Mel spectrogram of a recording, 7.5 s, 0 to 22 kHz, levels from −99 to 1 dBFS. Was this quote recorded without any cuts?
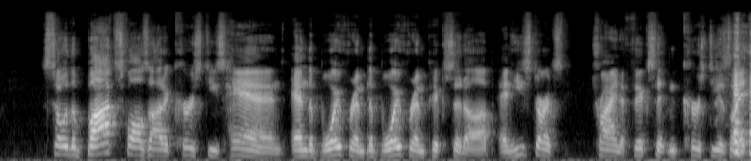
no; 1 cut; at 3.7 s

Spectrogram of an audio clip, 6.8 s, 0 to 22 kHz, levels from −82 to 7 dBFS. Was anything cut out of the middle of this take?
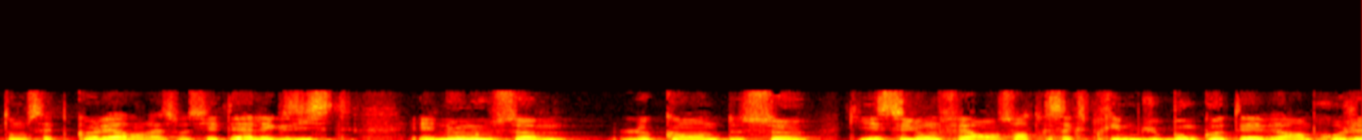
yes; 3 cuts; at 3.6 s, 4.2 s, 5.2 s

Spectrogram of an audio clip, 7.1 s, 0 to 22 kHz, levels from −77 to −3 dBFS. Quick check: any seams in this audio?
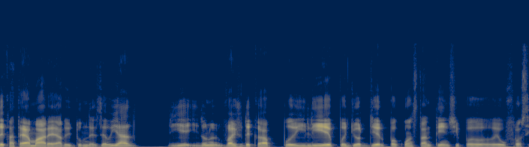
yes; 1 cut; at 2.7 s

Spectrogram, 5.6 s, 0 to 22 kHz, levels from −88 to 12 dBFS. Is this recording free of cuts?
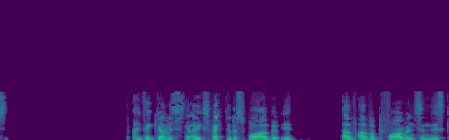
no; 4 cuts; at 1.8 s, 2.3 s, 3.5 s, 4.3 s

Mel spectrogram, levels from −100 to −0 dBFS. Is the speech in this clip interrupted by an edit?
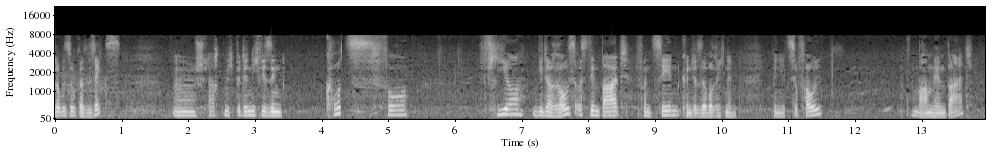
no; 0 cuts

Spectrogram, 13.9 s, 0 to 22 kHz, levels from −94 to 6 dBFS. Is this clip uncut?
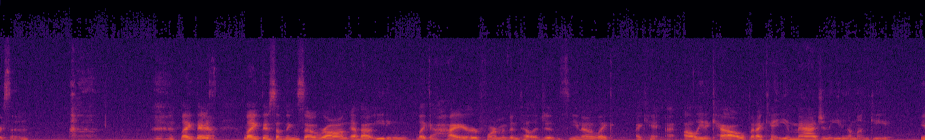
yes; 0 cuts

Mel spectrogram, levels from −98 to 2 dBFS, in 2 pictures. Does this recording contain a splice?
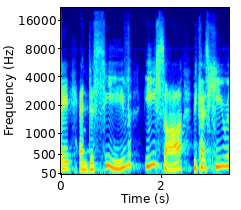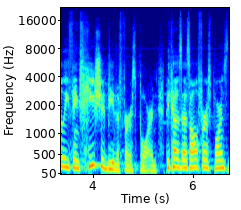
no; 0 cuts

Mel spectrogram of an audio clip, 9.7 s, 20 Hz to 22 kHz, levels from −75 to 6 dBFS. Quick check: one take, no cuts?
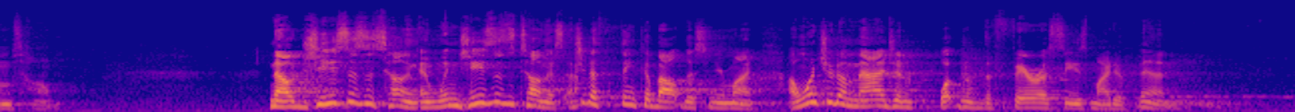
no; 3 cuts; at 3.1 s, 4.3 s, 7.2 s

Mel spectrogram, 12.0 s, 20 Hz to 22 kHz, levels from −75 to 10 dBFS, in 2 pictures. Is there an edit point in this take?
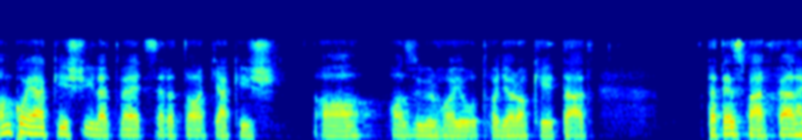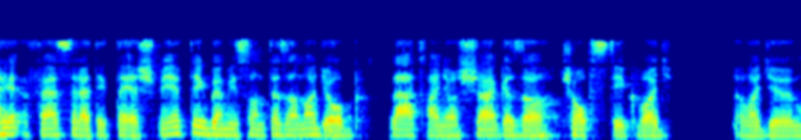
no; 0 cuts

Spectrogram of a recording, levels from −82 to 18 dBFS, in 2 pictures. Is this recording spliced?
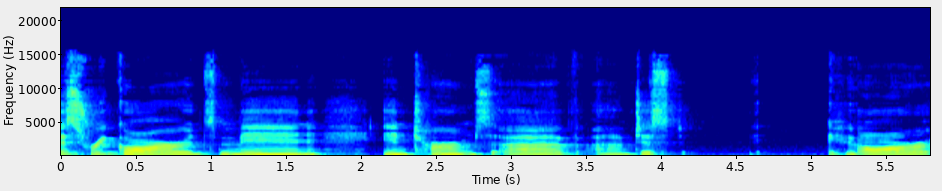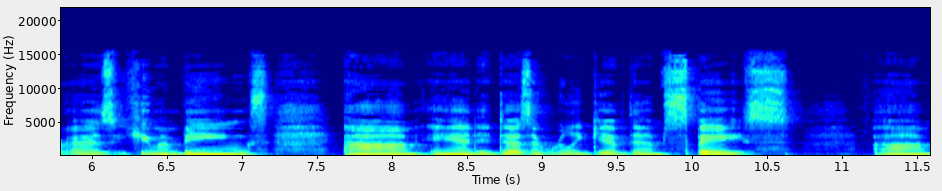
yes; 1 cut; at 5.3 s

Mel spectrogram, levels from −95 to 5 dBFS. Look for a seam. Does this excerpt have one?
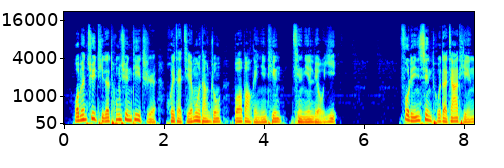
no; 0 cuts

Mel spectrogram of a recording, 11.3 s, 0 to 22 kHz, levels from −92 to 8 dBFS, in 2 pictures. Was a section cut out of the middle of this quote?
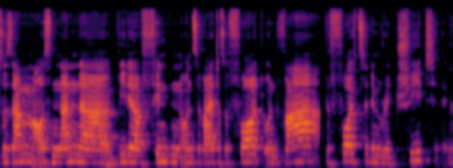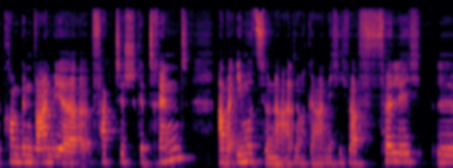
yes; 4 cuts; at 2.7 s, 4.0 s, 8.3 s, 9.3 s

